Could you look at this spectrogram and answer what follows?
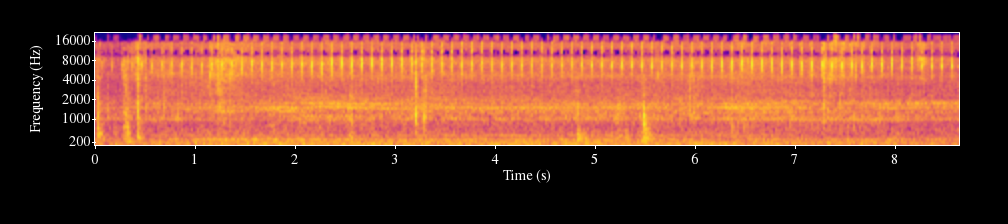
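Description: A car engine idles evenly with a steady low hum and a faint rapid ticking running throughout, no voices present.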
